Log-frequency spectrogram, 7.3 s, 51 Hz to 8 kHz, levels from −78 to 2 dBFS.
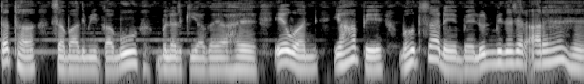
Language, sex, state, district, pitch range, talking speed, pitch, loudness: Hindi, male, Jharkhand, Garhwa, 125-185 Hz, 165 wpm, 135 Hz, -15 LUFS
